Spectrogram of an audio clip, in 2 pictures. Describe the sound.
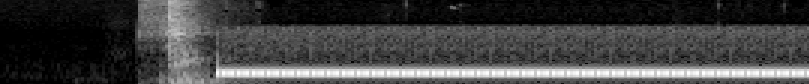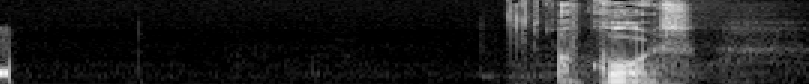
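A phone line rings once with a single steady electronic tone lasting about two seconds, framed by faint clicks, followed by silence and then a brief muffled burst of voice. A man is being called on the phone and does not pick up.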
